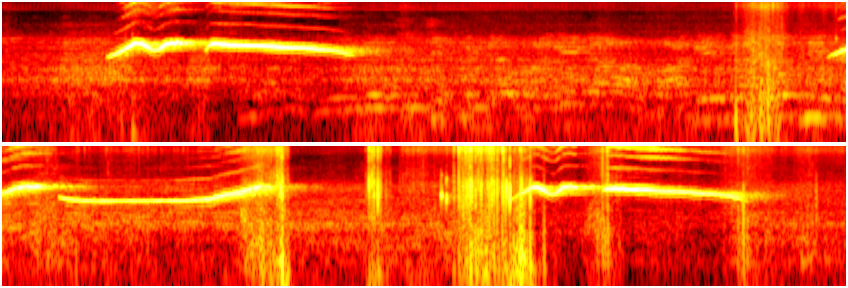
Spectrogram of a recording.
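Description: A parrot gives three drawn-out, whistled meows that rise and then slowly fall, copying a cat. Sharp clicks and taps fall between them.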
